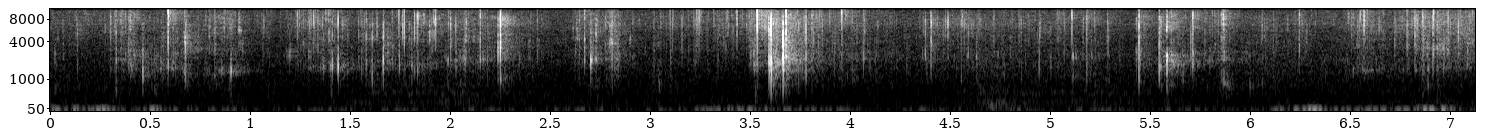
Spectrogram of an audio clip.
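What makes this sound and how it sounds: Light-blue sticky slime with white beads is pressed between hands and squeezed with fingertips and nails. Quiet, rapid crinkling and popping clicks sound throughout, with a brighter, louder burst of crackles about halfway through.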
